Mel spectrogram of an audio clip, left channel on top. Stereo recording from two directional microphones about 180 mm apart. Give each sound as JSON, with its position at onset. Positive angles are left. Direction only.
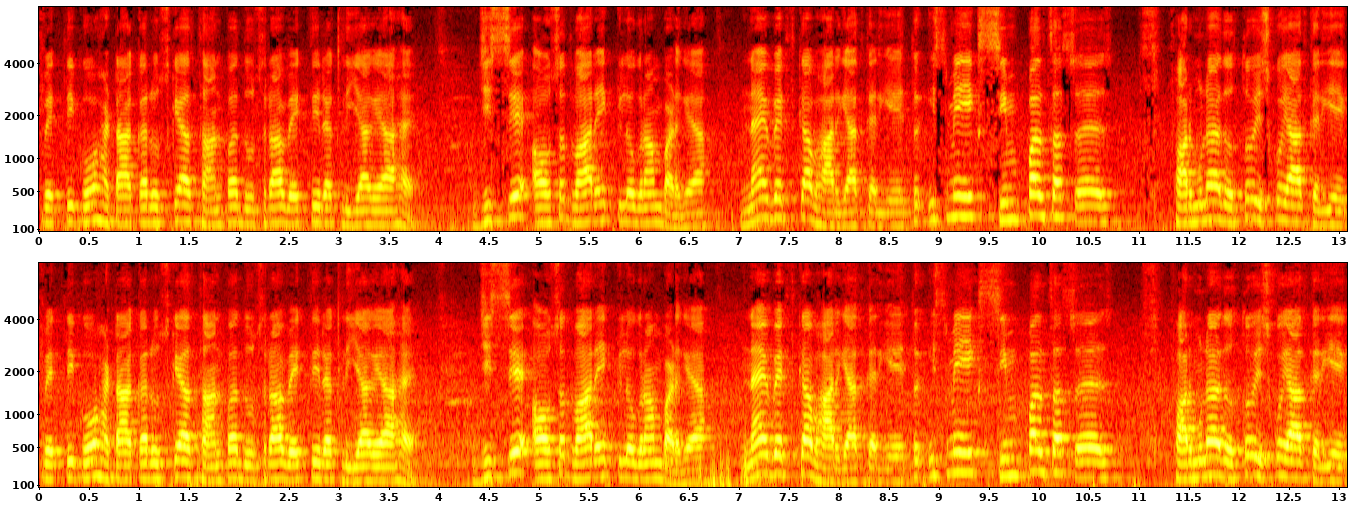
{"t": 0.0, "sound": "a man's voice", "side_deg": 30}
